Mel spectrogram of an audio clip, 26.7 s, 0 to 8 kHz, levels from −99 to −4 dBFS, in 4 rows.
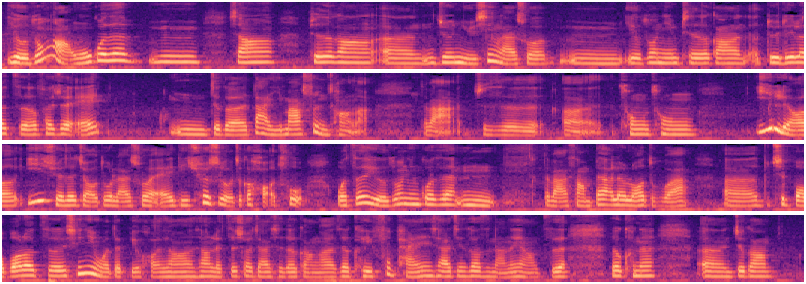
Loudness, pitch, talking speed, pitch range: -21 LUFS, 180 Hz, 290 characters per minute, 170-205 Hz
